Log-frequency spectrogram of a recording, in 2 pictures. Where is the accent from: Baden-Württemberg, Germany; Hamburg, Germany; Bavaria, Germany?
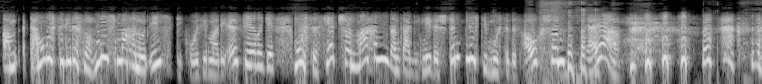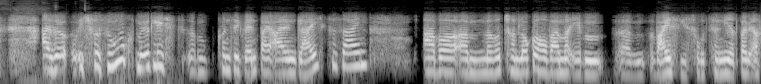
Baden-Württemberg, Germany; Echterdingen; also born or lived in Kirchheim unter Teck; Ich komme aus Echterdingen, gebürtig in Kirchheim-Teck, aber ich bin Donauschwäbin.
